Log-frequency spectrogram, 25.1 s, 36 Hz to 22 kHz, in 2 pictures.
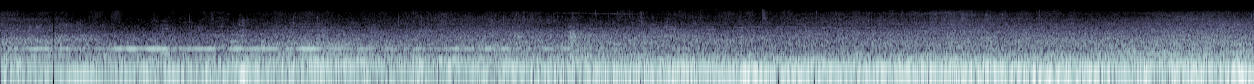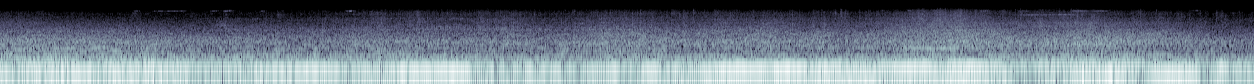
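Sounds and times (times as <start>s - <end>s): street traffic rumble: 0.0s - 25.0s.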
